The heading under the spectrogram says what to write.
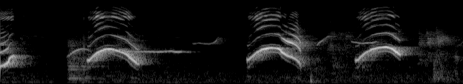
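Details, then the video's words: Pet parrot, said to be saying "mummy" indoors in a small room: three loud, harmonic, arched calls, each rising and falling, separated by short pauses, with a brief thin whistle between the first two. "Parrot Talking Mummy Mummy || Bolne Wala Tota || Talking Parrot 🦜 Mitthu Mitthu"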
